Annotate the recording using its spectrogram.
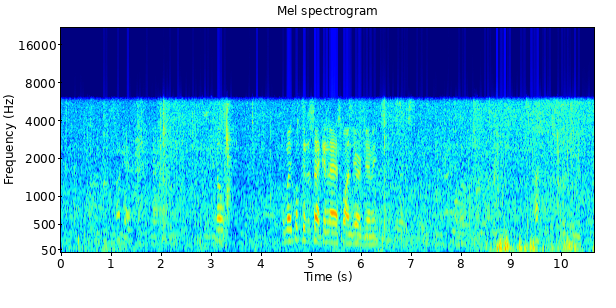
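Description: Young men call out to each other outdoors.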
